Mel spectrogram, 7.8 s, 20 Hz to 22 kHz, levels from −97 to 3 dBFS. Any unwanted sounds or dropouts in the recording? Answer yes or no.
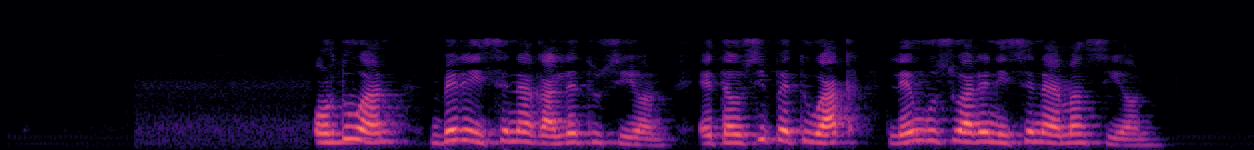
no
